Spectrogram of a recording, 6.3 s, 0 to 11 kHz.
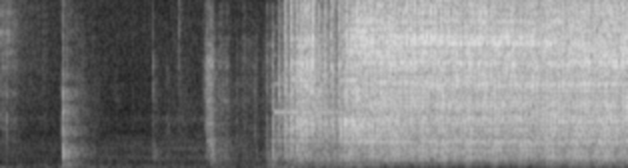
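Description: Brushed Milwaukee M12 cordless 3/8-inch ratchet backing out a bumper bolt. A couple of light clicks come first; then, about three seconds in, the ratchet's motor starts and runs loud and steady.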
